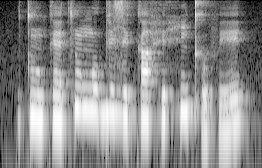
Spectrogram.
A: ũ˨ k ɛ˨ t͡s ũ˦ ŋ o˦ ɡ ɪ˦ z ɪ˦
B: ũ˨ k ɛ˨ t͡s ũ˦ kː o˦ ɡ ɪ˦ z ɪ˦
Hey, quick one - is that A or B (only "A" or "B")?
A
